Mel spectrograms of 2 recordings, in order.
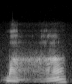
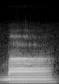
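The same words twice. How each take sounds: First: It is said with the third tone. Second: It is said with the first tone. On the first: "Third one" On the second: "First one"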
